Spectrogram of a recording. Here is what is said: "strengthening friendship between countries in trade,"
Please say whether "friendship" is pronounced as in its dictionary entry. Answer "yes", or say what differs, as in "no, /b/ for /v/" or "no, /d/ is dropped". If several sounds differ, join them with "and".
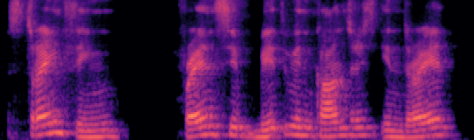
yes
